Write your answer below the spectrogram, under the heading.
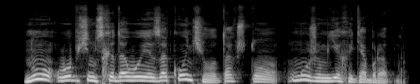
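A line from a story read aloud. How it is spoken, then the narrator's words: Cheerful. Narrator (Russian): бодро произнесла Ника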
